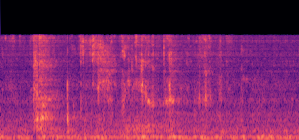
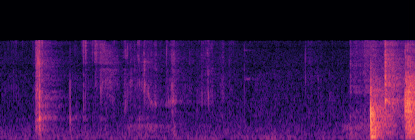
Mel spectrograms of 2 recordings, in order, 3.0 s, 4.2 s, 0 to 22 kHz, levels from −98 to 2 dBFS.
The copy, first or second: first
